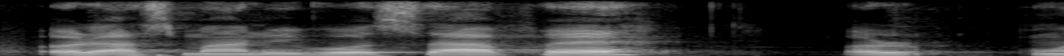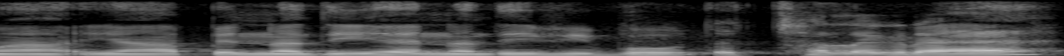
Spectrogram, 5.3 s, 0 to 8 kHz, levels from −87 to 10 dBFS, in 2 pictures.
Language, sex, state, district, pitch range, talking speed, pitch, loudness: Hindi, female, Bihar, Sitamarhi, 180-195 Hz, 215 wpm, 190 Hz, -21 LUFS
